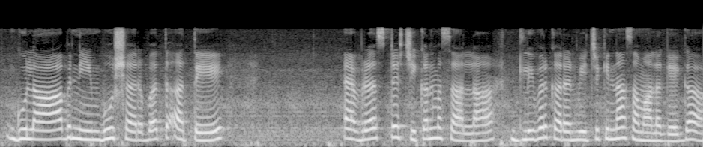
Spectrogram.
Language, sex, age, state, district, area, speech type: Punjabi, female, 30-45, Punjab, Pathankot, rural, read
